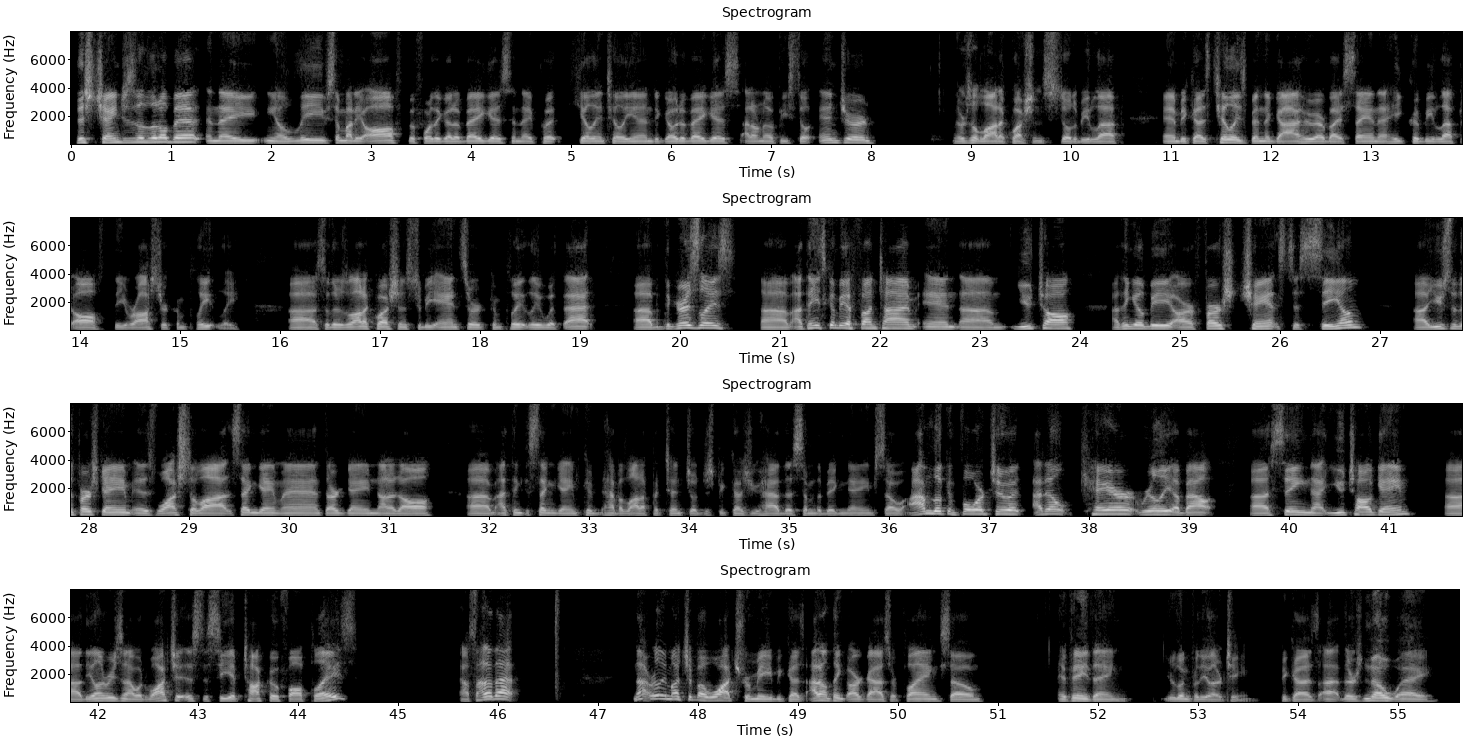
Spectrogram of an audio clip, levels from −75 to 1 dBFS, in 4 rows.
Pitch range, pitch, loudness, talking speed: 100-130 Hz, 110 Hz, -23 LUFS, 225 wpm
